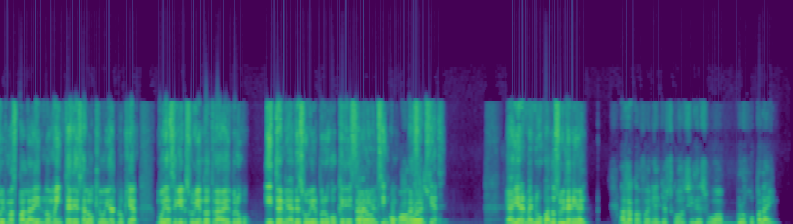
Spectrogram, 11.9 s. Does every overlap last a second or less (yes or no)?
no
